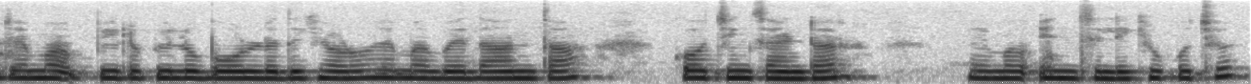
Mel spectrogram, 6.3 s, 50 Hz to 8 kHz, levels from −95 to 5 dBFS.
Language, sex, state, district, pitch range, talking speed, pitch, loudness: Garhwali, female, Uttarakhand, Tehri Garhwal, 195-210 Hz, 135 wpm, 200 Hz, -12 LUFS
